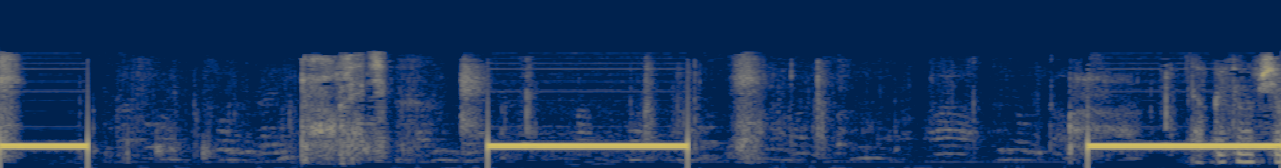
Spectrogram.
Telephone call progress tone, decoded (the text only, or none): ringback tone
